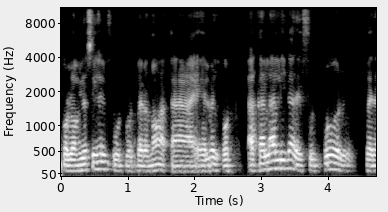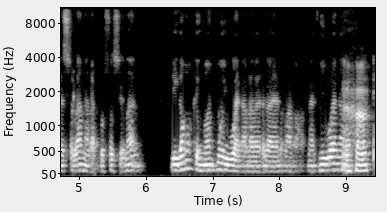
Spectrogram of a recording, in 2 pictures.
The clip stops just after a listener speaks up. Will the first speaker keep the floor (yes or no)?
yes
